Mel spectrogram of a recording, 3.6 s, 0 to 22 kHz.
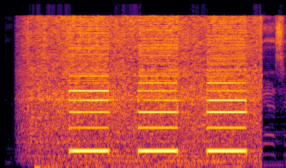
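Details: Apple iMac A1311 at power-up: three even, long mid-pitched beeps about a second apart, repeating; startup error code, memory (RAM) suspected, not confirmed.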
